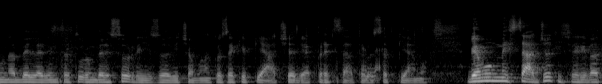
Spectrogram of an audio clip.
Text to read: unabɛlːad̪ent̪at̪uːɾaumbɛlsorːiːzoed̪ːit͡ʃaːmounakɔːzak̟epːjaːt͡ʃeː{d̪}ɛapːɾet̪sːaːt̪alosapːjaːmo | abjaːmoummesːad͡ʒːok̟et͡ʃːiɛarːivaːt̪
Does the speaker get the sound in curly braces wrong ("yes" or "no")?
no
